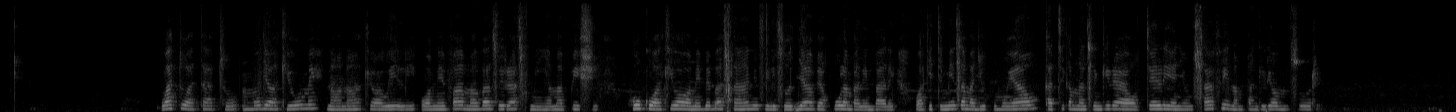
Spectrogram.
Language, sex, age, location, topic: Swahili, female, 18-24, Dar es Salaam, finance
